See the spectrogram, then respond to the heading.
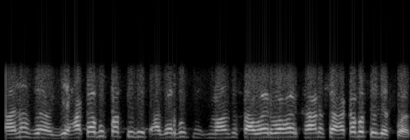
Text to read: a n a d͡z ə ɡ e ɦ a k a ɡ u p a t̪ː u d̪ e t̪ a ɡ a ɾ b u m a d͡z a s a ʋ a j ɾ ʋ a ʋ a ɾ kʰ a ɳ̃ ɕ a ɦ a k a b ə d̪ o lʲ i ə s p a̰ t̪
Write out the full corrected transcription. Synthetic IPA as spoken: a n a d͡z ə ɡ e ɦ a k a b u p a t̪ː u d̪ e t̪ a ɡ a ɾ b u m a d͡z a s a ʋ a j ɾ ʋ a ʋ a ɾ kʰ a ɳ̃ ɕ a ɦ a k a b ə t̪ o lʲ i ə s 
